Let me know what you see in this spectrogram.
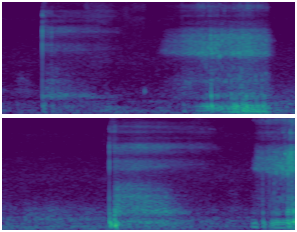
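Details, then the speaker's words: Sleeping pet named Sage napping on the sofa, recorded without waking it, then rolling over: noisy breaths with a low rattly flutter and hissing edge, separated by quiet pauses; snoring. "セージと一緒にソファーで昼寝していたら、セージのいびきで起きましたボリュームを上げてセージのいびきを聞いて下さい"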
